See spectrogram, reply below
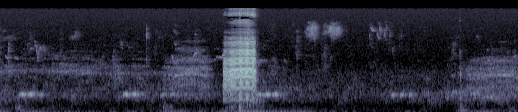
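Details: Short, loud, rasping call from a female Red-winged starling with a deformed beak in a Pretoria suburban garden, South Africa, set among repeated soft coos from another bird and a few distant chirps.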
